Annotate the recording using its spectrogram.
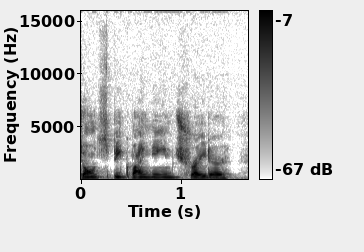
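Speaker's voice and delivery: ordinary delivery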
